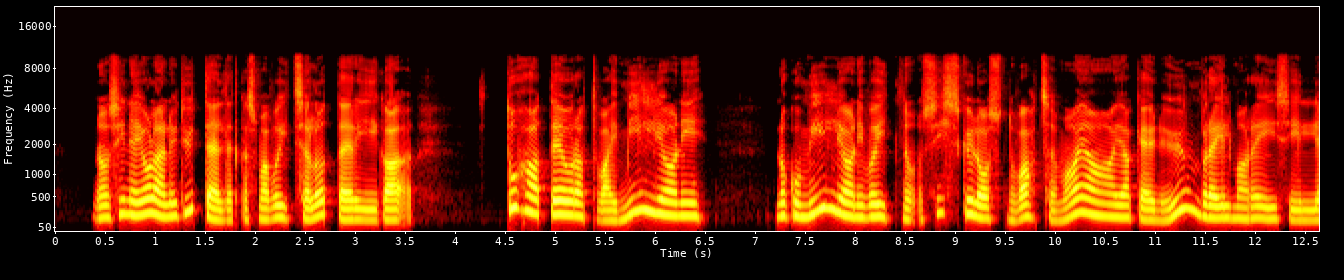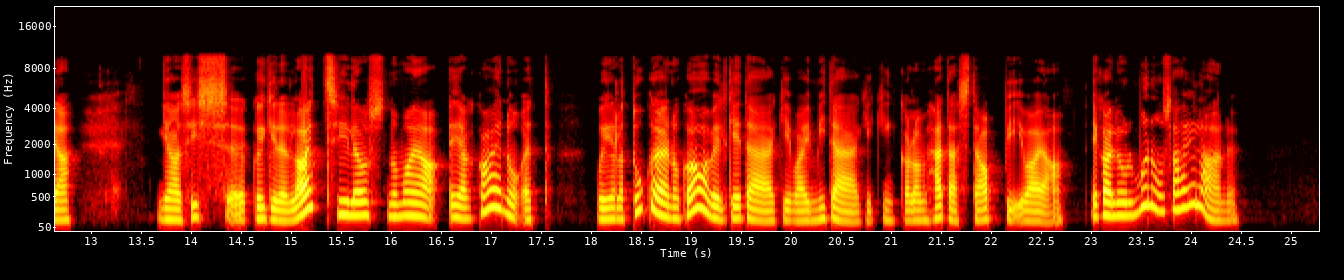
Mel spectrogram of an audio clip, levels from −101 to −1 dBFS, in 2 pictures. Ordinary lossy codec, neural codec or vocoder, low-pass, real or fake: none; none; 9.9 kHz; real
